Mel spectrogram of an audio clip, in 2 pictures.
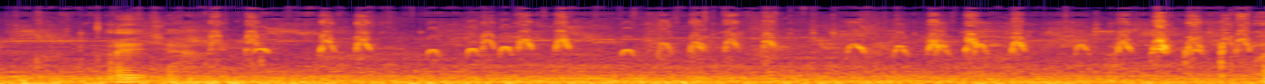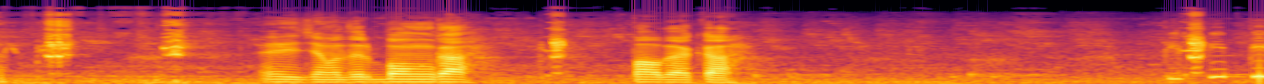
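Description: Ducklings peep in high, thin chirps close by.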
